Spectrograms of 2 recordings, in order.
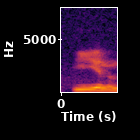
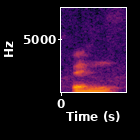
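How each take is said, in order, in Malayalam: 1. ഇത് ഓരോ അക്ഷരമായി വേർതിരിച്ച് പറയുന്നു. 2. ഇത് ഒറ്റ വാക്കായി പറയുന്നു. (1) "you can called as എ പി എൻ" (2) "this is pronounce as പെൻ"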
